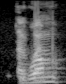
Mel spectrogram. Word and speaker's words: WOM: corríjame eh, corrígeme si me equivoco, la pronunciación es WOM, la, empresa de telecomunicaciones chilena, ¿no? – WOM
